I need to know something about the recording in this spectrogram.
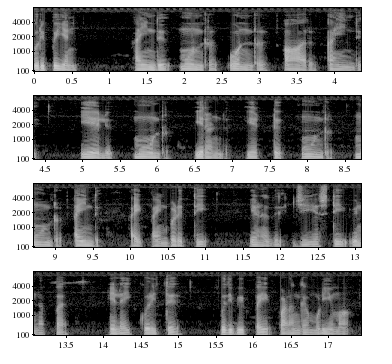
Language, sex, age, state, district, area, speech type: Tamil, male, 18-30, Tamil Nadu, Salem, rural, read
